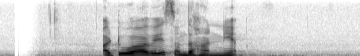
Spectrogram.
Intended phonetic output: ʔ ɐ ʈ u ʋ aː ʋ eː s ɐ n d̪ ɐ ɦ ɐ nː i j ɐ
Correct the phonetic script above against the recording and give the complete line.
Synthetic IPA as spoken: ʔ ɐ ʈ u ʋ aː ʋ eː s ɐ n d̪ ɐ ɦ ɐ nː i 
